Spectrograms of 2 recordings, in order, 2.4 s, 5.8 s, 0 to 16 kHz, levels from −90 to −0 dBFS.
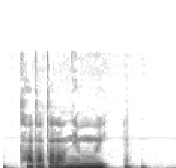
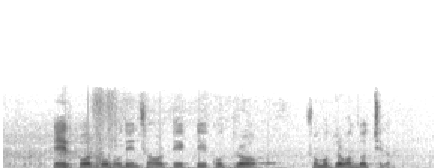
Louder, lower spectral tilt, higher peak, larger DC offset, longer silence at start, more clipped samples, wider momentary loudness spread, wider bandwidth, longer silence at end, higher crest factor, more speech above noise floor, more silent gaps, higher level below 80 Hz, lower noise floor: first, -25 LUFS vs -38 LUFS; first, -8.5 dB/octave vs -4 dB/octave; about the same, -14 dBFS vs -16 dBFS; neither; about the same, 0.05 s vs 0.05 s; neither; about the same, 19 LU vs 21 LU; first, 11 kHz vs 7.8 kHz; second, 0.4 s vs 0.6 s; second, 12 dB vs 22 dB; about the same, 24 dB vs 23 dB; neither; about the same, -60 dBFS vs -64 dBFS; second, -48 dBFS vs -60 dBFS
